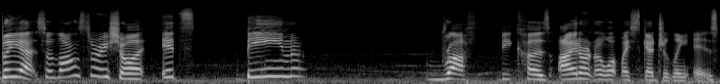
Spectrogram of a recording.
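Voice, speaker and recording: With music in the background, a woman talks at a very slow pace, leaving long, frequent pauses, her high pitch making very wide swings. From New Zealand. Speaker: vtuber streamer. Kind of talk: casual chat. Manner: animated.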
